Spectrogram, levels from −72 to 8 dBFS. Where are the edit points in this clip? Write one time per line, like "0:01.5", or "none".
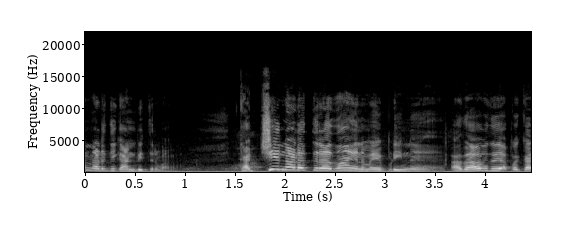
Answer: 0:03.5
